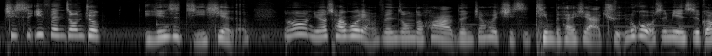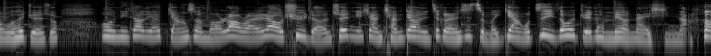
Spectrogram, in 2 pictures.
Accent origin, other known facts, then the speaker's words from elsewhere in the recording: Tainan, Taiwan; 让他们安排到我的家乡，台南那边的办公室工作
